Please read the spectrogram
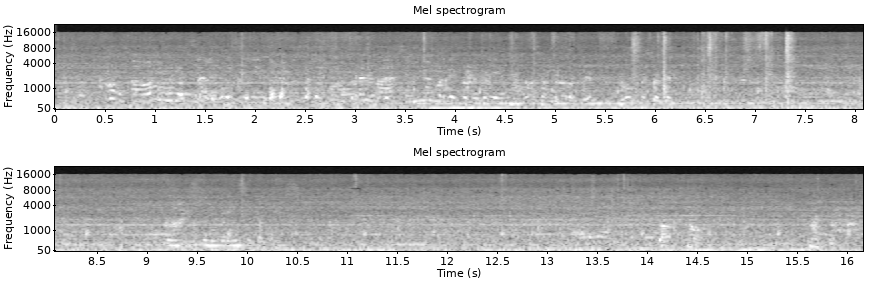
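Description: Steady low drone of a coach's engine heard from inside the cabin while the bus moves slowly, with faint voices in the background.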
